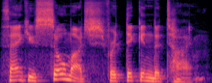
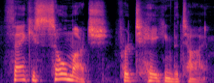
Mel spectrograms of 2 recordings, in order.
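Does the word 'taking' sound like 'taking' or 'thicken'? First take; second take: thicken; taking. First: The vowel in 'taking' is changed, like 'thicken'. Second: The vowel in 'taking' is said clearly as 'ay'. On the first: The speaker calls it wrong. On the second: The speaker calls it right.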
